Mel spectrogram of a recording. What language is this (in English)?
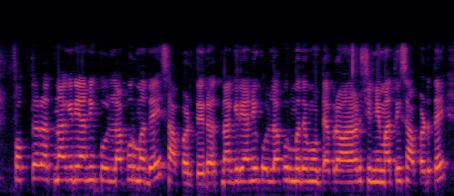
Marathi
